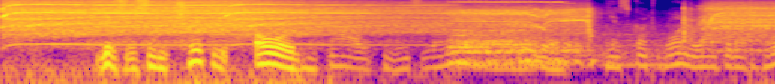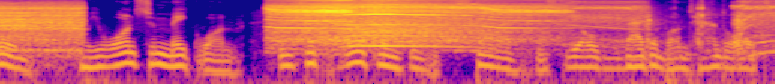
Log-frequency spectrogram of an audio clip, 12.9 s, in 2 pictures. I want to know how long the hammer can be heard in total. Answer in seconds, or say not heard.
not heard.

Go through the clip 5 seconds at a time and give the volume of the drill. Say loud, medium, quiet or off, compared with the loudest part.
loud, loud, medium.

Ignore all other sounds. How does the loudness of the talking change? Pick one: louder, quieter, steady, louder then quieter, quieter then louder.
quieter.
